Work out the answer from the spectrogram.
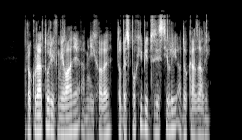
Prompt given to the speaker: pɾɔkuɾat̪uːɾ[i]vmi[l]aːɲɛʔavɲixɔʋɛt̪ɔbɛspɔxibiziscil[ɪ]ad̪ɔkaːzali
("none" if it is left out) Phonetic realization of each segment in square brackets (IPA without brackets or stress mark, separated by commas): i, l, i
